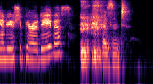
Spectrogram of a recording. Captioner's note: clears throat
